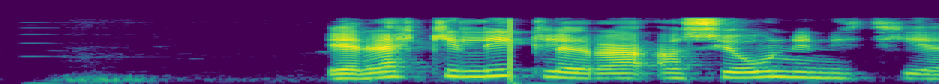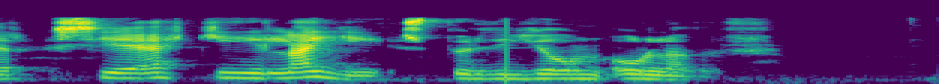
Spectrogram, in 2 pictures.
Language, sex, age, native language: Icelandic, female, 50-59, Icelandic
